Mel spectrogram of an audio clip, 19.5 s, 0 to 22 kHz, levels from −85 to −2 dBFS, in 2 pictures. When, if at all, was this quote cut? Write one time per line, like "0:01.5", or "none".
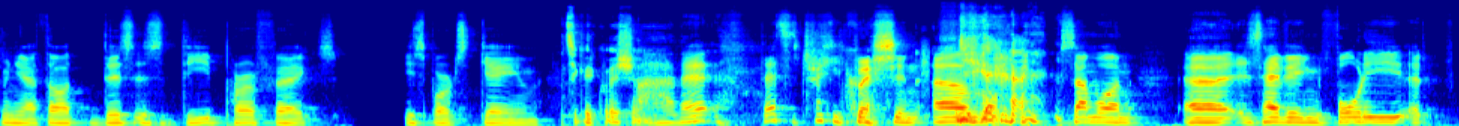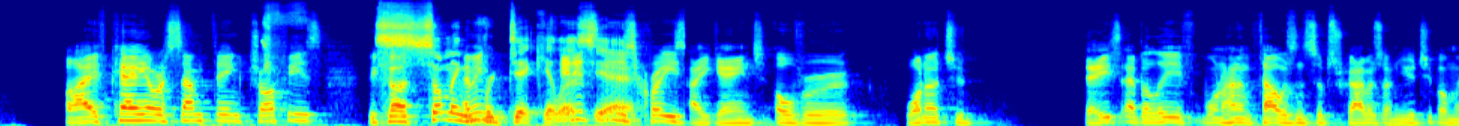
0:03.7
0:07.0
0:14.3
